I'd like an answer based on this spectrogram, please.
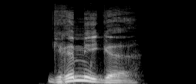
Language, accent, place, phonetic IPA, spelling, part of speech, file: German, Germany, Berlin, [ˈɡʁɪmɪɡə], grimmige, adjective, De-grimmige.ogg
- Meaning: inflection of grimmig: 1. strong/mixed nominative/accusative feminine singular 2. strong nominative/accusative plural 3. weak nominative all-gender singular 4. weak accusative feminine/neuter singular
